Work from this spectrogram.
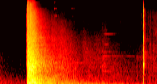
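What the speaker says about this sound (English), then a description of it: "We'll just shoot this left-hand target right here." A single loud, close gunshot is fired at a small silhouette target, its report ringing out and decaying over a couple of seconds, followed by a faint sharp metallic hit.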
